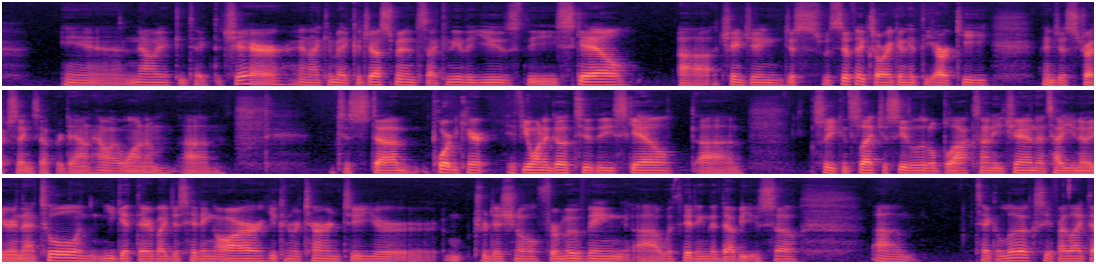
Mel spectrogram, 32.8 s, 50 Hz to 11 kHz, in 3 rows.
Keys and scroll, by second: 9.4 r, 12.2 r.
